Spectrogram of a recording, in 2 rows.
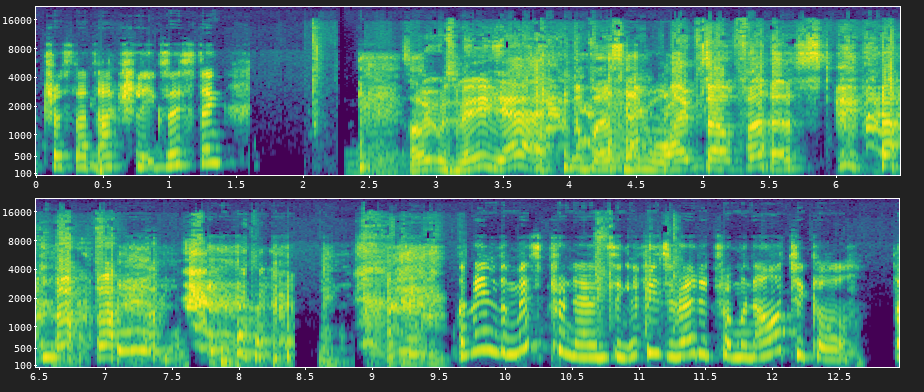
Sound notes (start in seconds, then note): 5.8 laughs; 5.9 laughter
